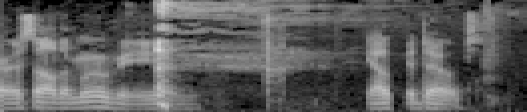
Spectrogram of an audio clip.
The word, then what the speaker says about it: Gadot: Oh, you said it right. – Not to split hairs, but he did not say it right. – That's how I've heard it's supposed to be pronounced. – Gal Gadot. I've heard her pronounce it. – Gadot. – Gadot. – Yes. – Oh, not dot dot.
